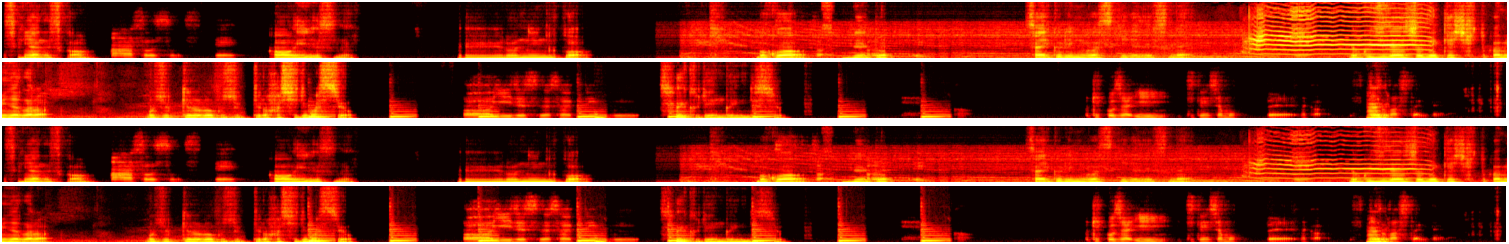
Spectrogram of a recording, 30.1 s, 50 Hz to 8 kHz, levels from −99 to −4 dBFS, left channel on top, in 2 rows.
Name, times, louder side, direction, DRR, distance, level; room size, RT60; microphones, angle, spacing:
voice 1, 0.0-0.9 2.7-3.5 4.6-5.9 7.1-7.2 7.5-8.1 8.4-8.9 10.2-12.0 13.5-15.5 16.5-18.6 21.0-21.1 21.6-22.9 28.7-28.9, left 1 dB, 65° left, 6.7 m, -29 dB
voice 2, 1.1-2.3 8.1-8.3 8.6-9.2 12.9-13.1 19.7-21.4 24.6-24.7 25.9-27.4 27.7-28.2 28.7-29.1, right 2 dB, 25° right, 7.1 m, -41 dB
Guitar, 6.5-13.2, left 2 dB, 20° left, 7.3 m, -47 dB
sound 1, 10.5-11.0 11.3-12.0 12.4-14.3 15.2-15.3 16.5-17.0, left 10 dB, 85° left, 0.6 m, -21 dB
sound 2, 18.1-18.4 18.9-19.2 19.8-20.0 20.8-21.1 21.7-22.0 22.5-22.8 23.4-23.7 24.2-24.5, right 2 dB, 70° right, 0.7 m, -27 dB
head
